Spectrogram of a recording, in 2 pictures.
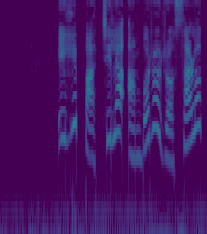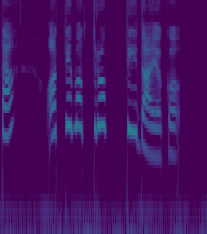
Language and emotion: Odia, happy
